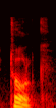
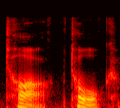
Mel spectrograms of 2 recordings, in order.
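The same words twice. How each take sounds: First: The vowel is clipped shorter. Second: The vowel is held longer.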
